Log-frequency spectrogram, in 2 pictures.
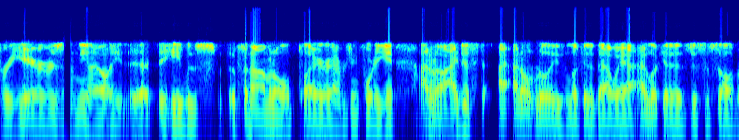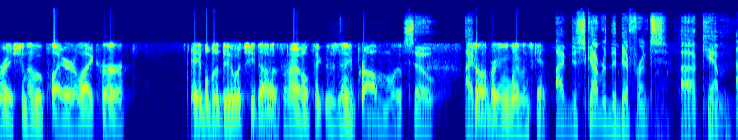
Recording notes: Live from the Cardinals' spring training. Calls in from the Cardinals' spring training.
